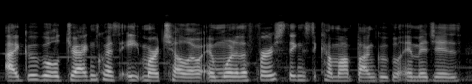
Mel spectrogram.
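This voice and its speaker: A woman's voice: fairly low pitch, fairly even intonation, a little fast, fairly bright tone, clear, resonant tone, dull audio, soft background music. A woman in her twenties chatting casually about a game, talkative and often restarting her sentences. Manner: chatty, self-correcting, many restarts. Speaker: co-host.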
